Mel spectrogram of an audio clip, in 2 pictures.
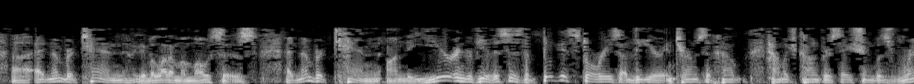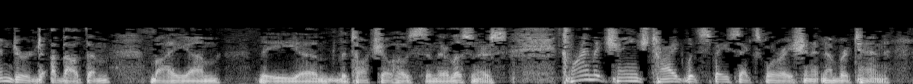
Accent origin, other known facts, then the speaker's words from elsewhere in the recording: Denver, Colorado, United States; from Denver and you're from Los Angeles.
